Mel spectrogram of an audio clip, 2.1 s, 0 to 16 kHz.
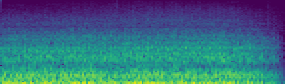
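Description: KTM RC 390's single-cylinder engine running at a steady cruising speed, with a continuous rush of wind and road noise.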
